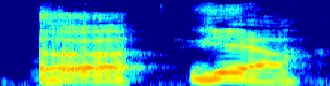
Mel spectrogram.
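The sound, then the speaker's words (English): Two long, deep burps in quick succession, each a loud voiced belch with a throaty, rumbling tone and a short pause between them. “I was supposed to take that burp off mic, but I was like, fuck no, I'm going to leave it on mic.”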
